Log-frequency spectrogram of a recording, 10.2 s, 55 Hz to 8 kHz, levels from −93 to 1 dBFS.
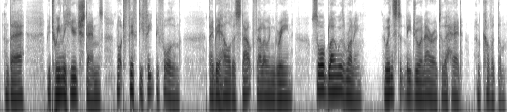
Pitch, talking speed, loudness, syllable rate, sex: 110 Hz, 195 wpm, -20 LUFS, 6.0 syllables/s, male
